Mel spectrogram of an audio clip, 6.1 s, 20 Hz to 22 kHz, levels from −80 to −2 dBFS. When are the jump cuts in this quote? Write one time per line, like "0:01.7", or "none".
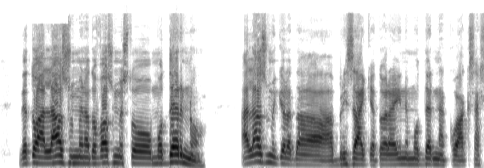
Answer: none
